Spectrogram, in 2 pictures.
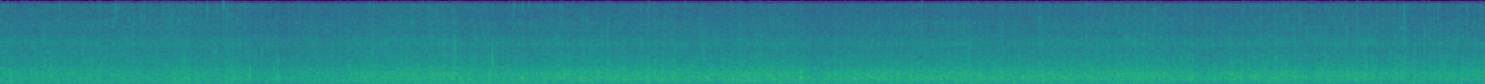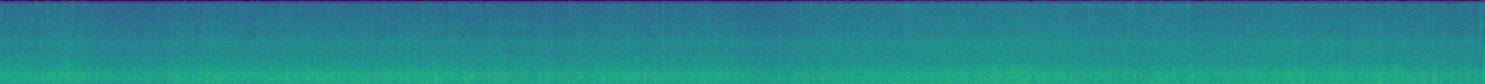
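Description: Extremely heavy rain pouring down: a steady, dense hiss of downpour with no break.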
